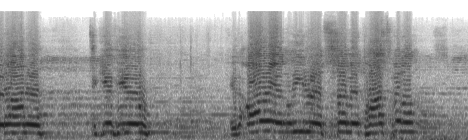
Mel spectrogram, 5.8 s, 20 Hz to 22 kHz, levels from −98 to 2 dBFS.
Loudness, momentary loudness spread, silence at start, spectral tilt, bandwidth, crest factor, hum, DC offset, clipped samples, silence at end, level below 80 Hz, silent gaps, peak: -15 LUFS; 17 LU; 0 s; -4 dB/octave; 15.5 kHz; 8 dB; none; under 0.1%; under 0.1%; 0 s; -40 dBFS; none; -8 dBFS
